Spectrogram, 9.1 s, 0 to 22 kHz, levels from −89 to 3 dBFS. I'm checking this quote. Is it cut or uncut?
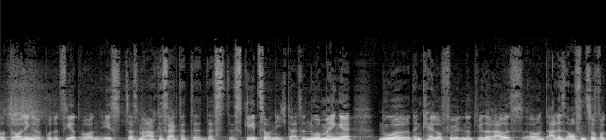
uncut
